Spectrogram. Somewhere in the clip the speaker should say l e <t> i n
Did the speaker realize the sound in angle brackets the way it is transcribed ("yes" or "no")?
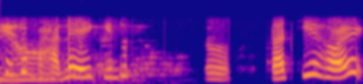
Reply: no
